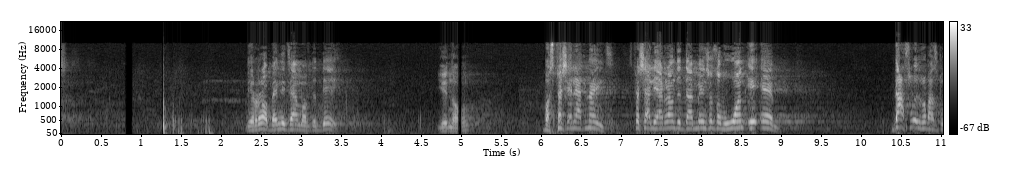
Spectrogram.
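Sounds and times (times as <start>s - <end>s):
sharp thump: 1.2s - 1.9s.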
